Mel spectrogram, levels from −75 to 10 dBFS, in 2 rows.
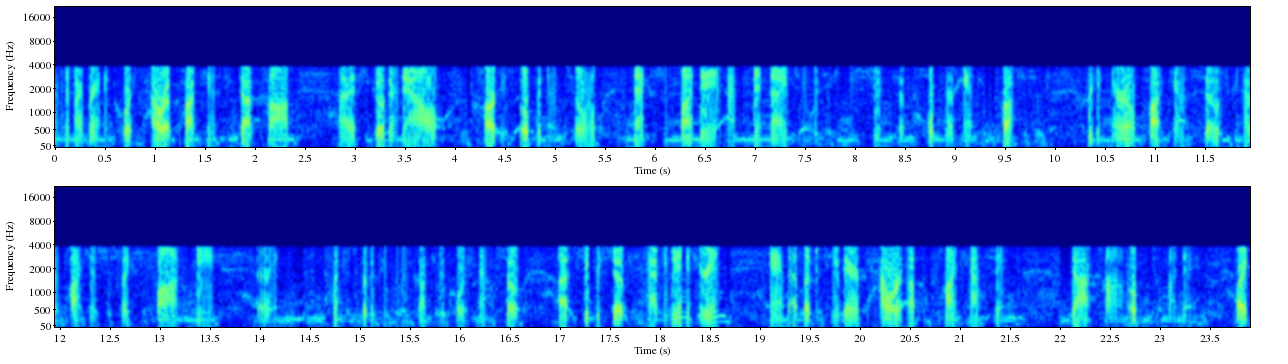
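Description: From start to finish the speech sounds harsh and distorted, levels lurch unevenly, and pauses fill with noise. This is a mu-law and A-law mix-up: the 4 kHz-limited telephone audio was coded as A-law but decoded as mu-law, mis-scaling every sample and lifting the quietest ones.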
